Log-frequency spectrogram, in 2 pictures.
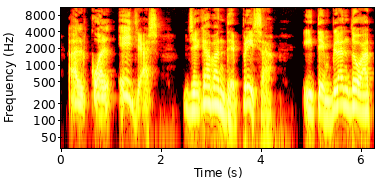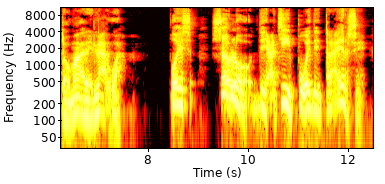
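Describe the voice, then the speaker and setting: A shaky, put-on character voice from a man, fairly high-pitched with very wide pitch swings, at a very slow pace. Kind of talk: old-fashioned folk tale telling. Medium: read story. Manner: slow, paternal, mysterious.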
